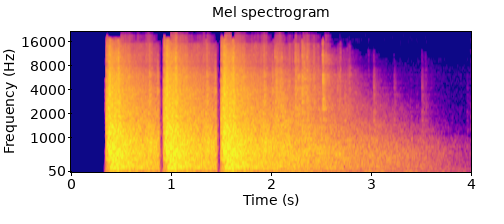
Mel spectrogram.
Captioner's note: three blasts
